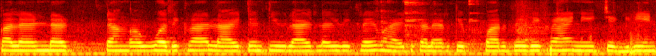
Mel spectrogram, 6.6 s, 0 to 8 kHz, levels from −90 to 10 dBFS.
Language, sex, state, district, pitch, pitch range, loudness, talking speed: Hindi, female, Uttar Pradesh, Deoria, 205 Hz, 200-210 Hz, -16 LUFS, 190 wpm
